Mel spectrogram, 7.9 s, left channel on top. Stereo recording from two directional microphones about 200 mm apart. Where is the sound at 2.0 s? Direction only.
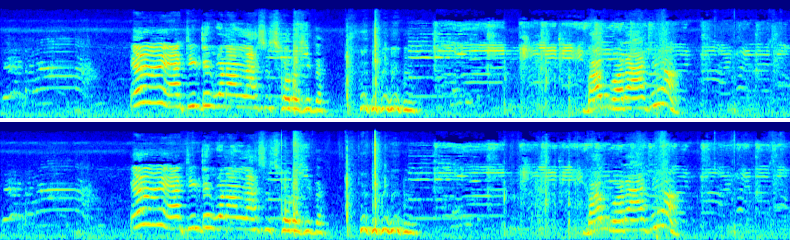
30° left (ahead or behind).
